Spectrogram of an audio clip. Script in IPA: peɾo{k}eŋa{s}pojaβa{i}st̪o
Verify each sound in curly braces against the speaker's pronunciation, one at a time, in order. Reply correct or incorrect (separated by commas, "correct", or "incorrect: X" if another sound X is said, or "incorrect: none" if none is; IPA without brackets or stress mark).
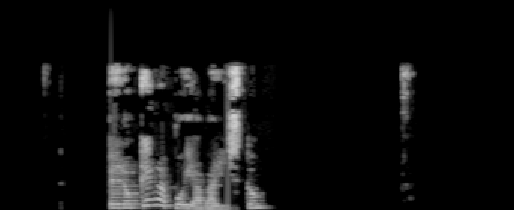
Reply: correct, incorrect: none, correct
